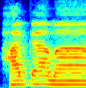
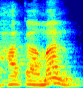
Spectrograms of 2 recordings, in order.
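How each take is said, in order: First: The word ends with a lengthened final vowel. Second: The word ends with an n sound. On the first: The reader stops at this word. "এক আলিফ টান দিয়ে" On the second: The reader runs on into the next word. "মিলে পড়েন তখন তো পড়তে হবে হাকামান"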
